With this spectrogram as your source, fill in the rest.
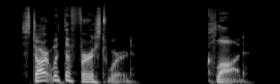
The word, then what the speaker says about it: Claude: The target pronunciation is Claude. Begin with the crisp K sound, followed immediately by L so it blends as KL. Keep it clean and quick. No extra vowel in between.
